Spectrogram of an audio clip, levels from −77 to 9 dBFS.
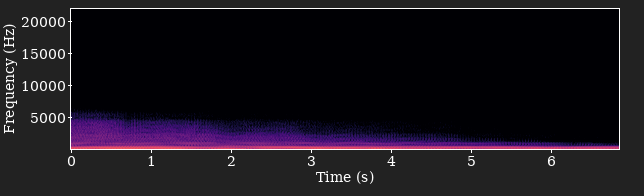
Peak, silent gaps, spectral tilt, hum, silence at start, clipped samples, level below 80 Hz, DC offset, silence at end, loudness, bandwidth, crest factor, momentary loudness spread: -16 dBFS; none; -10 dB/octave; none; 0 s; under 0.1%; -44 dBFS; under 0.1%; 0 s; -29 LUFS; 5.8 kHz; 12 dB; 6 LU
